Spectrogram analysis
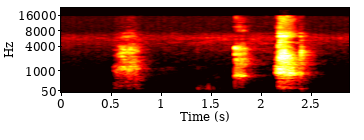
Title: Dog cough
